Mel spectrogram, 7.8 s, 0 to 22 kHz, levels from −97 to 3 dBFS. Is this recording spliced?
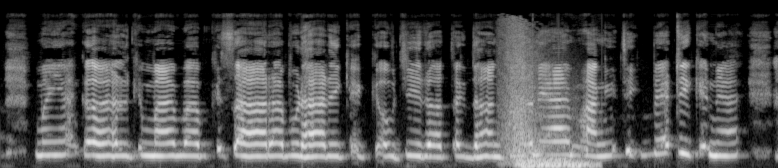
yes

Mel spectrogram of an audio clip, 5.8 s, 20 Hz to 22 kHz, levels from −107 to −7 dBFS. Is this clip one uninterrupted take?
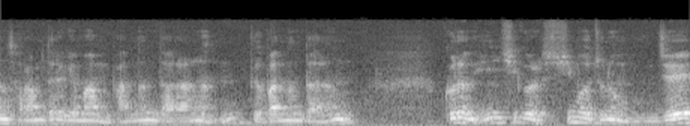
yes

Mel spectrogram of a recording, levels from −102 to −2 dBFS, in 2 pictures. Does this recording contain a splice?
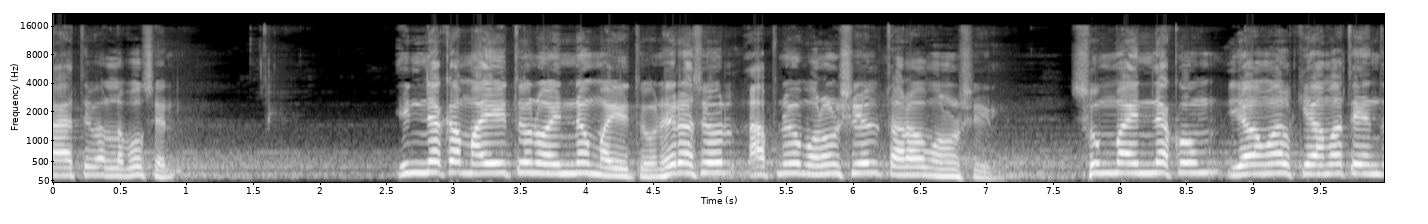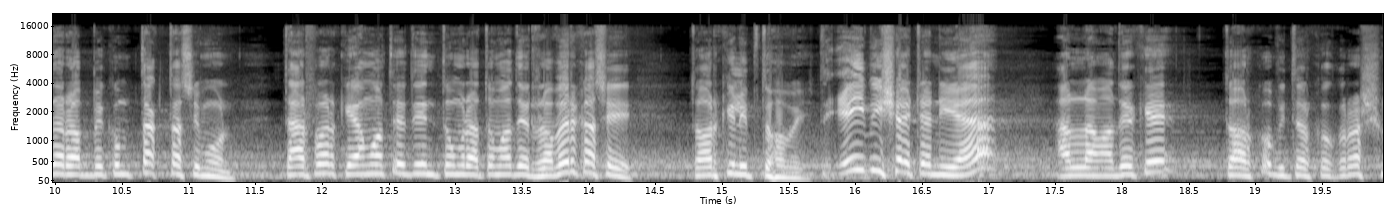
yes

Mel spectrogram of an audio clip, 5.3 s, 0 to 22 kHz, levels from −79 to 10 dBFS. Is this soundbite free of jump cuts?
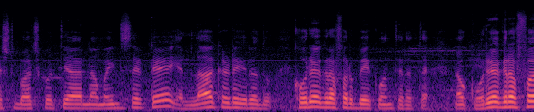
no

